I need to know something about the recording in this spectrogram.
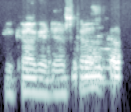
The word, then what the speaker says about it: いかがですか: So I said to Shukarnam, Ikaga desu ka? いかがですかという言葉を覚えました。 And he got really nervous, and I said, what, did I pronounce wrong or what?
